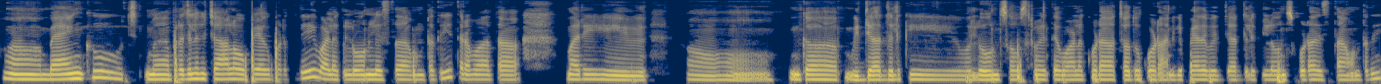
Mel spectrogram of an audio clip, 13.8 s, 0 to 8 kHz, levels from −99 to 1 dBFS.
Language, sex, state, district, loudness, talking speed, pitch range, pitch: Telugu, female, Andhra Pradesh, Guntur, -17 LUFS, 110 wpm, 160-175 Hz, 165 Hz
